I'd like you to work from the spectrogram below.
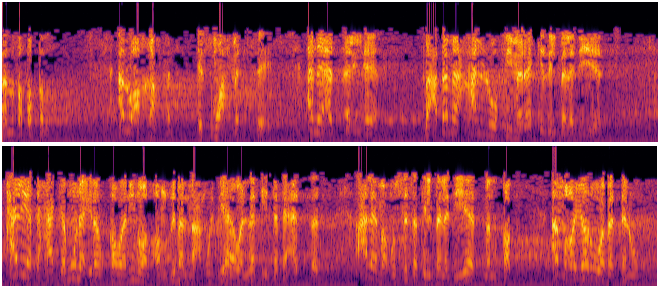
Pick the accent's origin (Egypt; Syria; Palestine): Syria; عندنا في سوريا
